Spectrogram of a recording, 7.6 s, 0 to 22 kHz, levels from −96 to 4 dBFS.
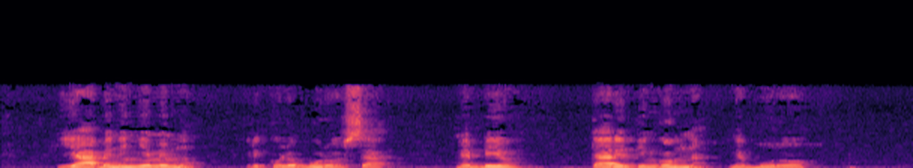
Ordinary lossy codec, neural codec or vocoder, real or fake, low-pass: AAC, 48 kbps; none; real; 10.8 kHz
